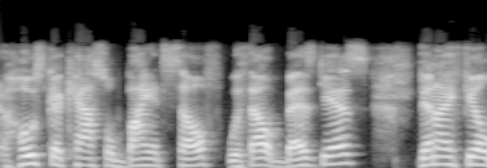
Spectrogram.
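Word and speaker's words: Bezděz: Bezdes? It's a very soft D, but it's not so Bezdes.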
